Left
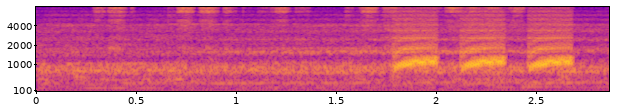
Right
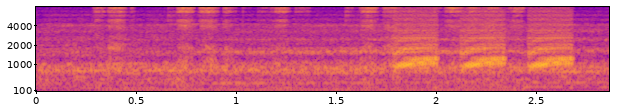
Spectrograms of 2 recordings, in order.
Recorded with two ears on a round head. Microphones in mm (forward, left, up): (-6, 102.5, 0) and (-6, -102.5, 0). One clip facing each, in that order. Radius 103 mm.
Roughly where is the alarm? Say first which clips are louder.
Left 4 dB; left.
